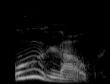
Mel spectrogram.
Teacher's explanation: Take note the B at the end of the word is pronounced as P. And the stress on this two-syllable word is on the first syllable, Ur, the Urlaub.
